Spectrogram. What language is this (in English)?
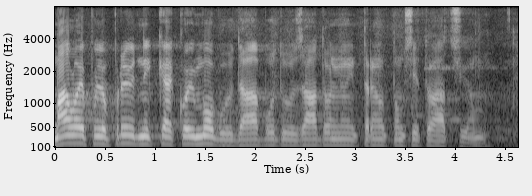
Serbian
